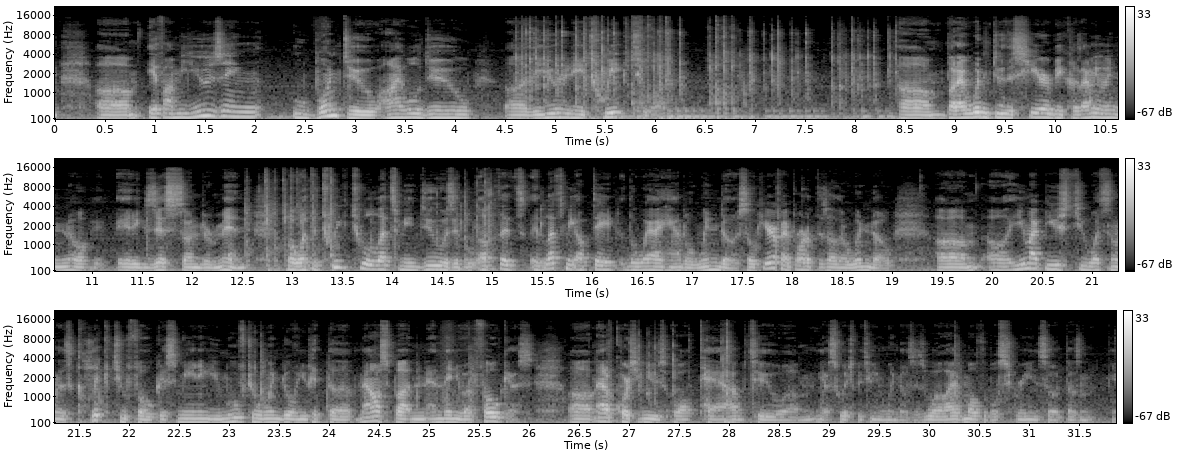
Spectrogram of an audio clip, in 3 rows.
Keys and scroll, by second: 7.8-9.6 typing, 14.0 BackSpace, 15.8 ctrl+alt+t, 28.5 alt+Tab.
